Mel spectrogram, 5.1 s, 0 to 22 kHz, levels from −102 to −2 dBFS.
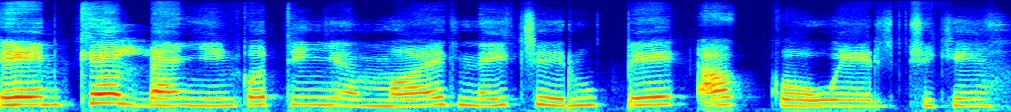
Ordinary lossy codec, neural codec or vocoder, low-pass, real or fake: none; codec, 44.1 kHz, 2.6 kbps, DAC; none; fake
